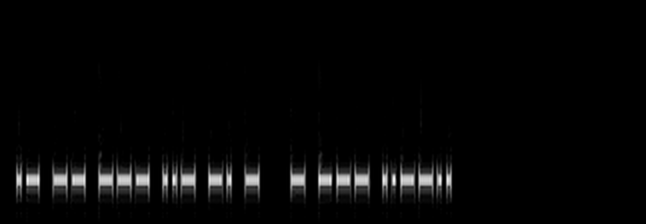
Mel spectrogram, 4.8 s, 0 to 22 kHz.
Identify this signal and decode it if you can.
Morse code, heard as a keyed tone, about 36 wpm, 700 Hz. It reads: AMOUNT TO?
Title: Sentences from Top 1000 Words - Review Part 4 - 35wpm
